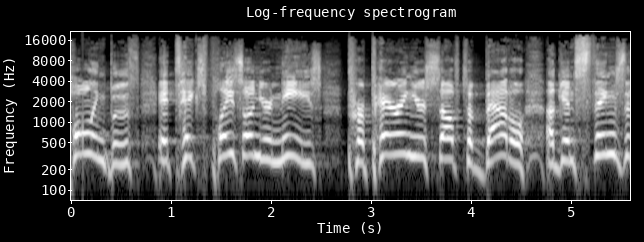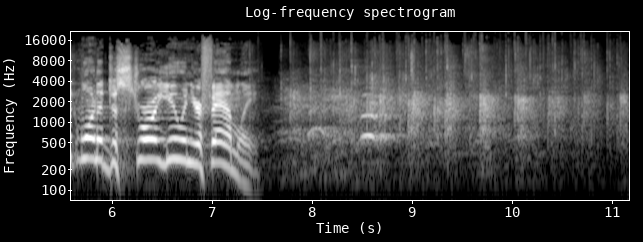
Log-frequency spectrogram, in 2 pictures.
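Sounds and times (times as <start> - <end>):
speech: 0.0 - 7.5
sparse audience applause: 7.7 - 11.1.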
